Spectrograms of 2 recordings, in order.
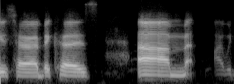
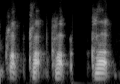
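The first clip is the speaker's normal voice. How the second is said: mouth clop sounds; 2 semitones higher than usual. Shown as a demonstration. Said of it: "say it for me one more time".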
